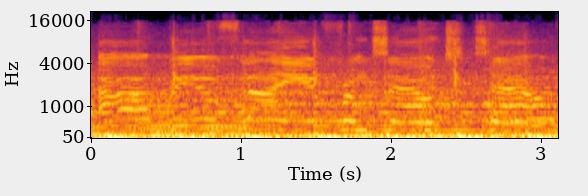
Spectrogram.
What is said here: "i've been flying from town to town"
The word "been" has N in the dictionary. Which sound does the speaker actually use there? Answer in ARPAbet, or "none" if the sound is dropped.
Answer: L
